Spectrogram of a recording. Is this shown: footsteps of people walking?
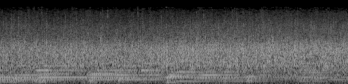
no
